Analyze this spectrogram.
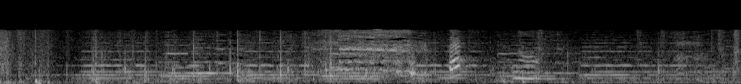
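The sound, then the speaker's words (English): A teaser pony whinnies at a stud breeding shed amid clip-clopping hooves, with hoof taps scattered throughout and one sharp whinny standing out mid-clip. “This here's Thunderpants. Thunderpants is a teaser pony.”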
